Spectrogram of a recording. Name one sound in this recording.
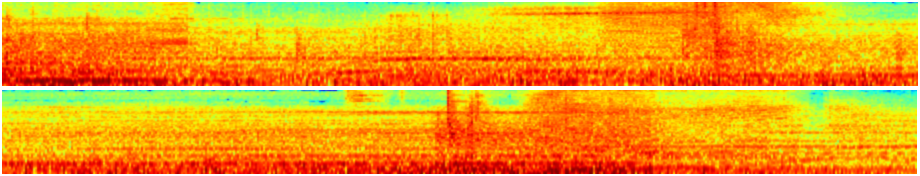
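Footsteps thud steadily on a hard surface.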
